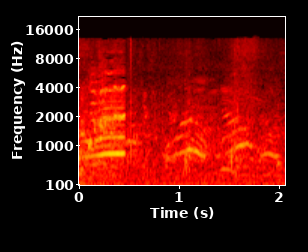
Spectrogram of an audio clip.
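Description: A loud, high-pitched shouted "okay" from a spectator lasting about half a second, followed by scattered faint shouts and calls.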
